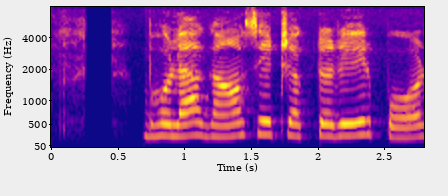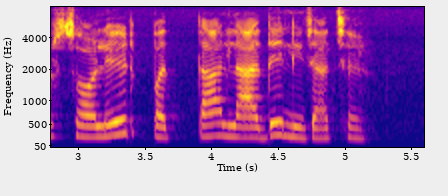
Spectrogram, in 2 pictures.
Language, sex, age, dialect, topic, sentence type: Magahi, female, 18-24, Northeastern/Surjapuri, agriculture, statement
